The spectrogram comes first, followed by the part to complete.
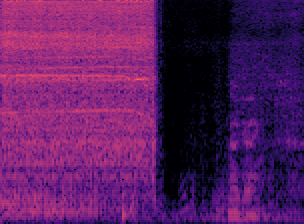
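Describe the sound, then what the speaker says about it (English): A power drill whines loudly and steadily while pre-drilling plastic during a DVD/LCD screen install in a Ford Excursion, then stops abruptly, followed by quieter low mechanical rumbling and handling. "So let's try a pre-drill."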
